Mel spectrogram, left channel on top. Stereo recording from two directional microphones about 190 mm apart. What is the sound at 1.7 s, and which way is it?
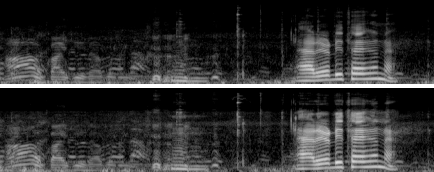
Speech, 5° left (ahead or behind).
